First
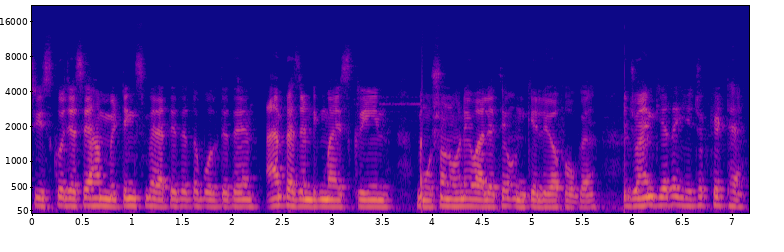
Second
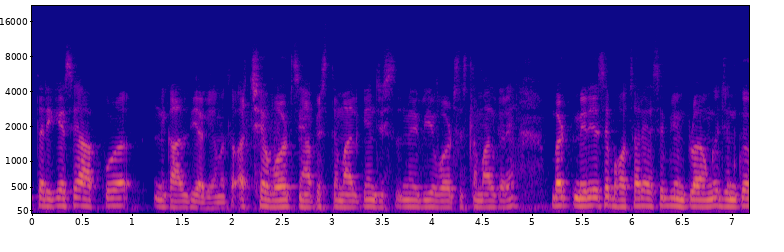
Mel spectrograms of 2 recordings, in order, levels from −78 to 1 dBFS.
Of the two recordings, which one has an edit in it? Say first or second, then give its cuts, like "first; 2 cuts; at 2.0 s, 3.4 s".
first; 3 cuts; at 2.3 s, 3.9 s, 6.0 s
